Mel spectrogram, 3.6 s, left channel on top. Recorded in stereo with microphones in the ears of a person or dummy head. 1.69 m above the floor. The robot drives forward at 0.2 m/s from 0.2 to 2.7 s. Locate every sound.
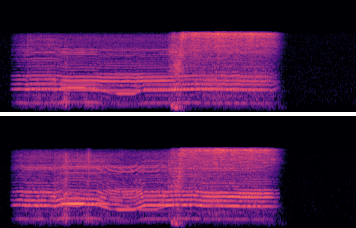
1.7 s a hiss: 15° right (ahead or behind), 0.9 m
